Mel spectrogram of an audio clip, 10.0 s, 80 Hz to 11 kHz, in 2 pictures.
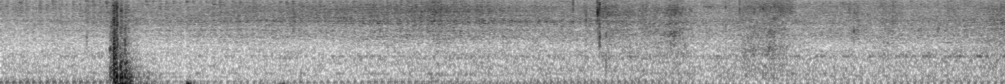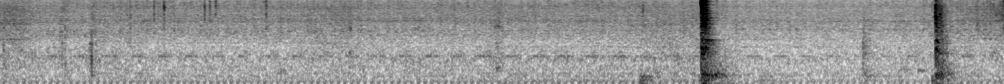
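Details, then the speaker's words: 2009 Toyota Estima Hybrid, UK import, with code P0A80 (replace hybrid battery pack) and HV battery temperature sensors reading unevenly. Steady low petrol-engine idle that never shuts off, because the high-voltage hybrid battery is failing. "And as you can see, the engine is still running, it's not turning off. You might be able to hear that, but it's still running."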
